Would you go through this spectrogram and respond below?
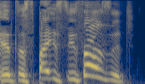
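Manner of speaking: very high-pitched put-on Italian accent. Joking around in conversation, in an Italian accent. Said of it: "I don't know why I went with an Italian accent there".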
